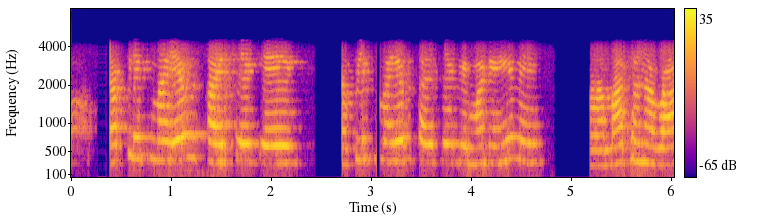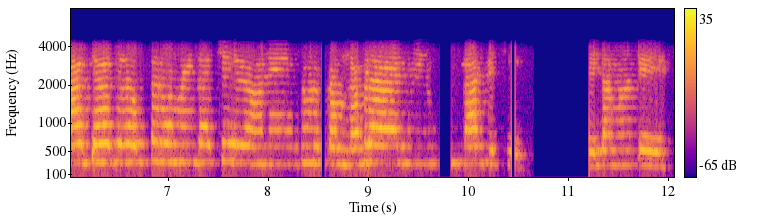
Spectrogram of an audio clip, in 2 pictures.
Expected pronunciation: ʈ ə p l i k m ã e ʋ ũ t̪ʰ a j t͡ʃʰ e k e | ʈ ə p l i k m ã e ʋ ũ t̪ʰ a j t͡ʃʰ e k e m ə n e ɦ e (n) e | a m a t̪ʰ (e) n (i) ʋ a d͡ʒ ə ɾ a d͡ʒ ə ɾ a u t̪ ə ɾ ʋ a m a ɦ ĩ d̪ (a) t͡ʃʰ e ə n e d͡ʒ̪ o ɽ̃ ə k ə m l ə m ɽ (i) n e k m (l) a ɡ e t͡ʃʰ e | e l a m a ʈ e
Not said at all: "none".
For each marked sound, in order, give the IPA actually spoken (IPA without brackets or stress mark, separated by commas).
n, a, a, a, a, l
